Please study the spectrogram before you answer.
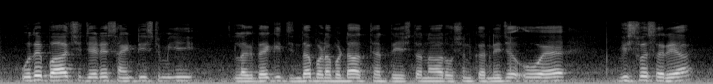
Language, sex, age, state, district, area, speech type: Dogri, male, 30-45, Jammu and Kashmir, Jammu, urban, spontaneous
